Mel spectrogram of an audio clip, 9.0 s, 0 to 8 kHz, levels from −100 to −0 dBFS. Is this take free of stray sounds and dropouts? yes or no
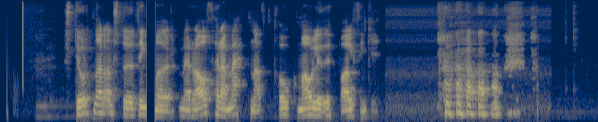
no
